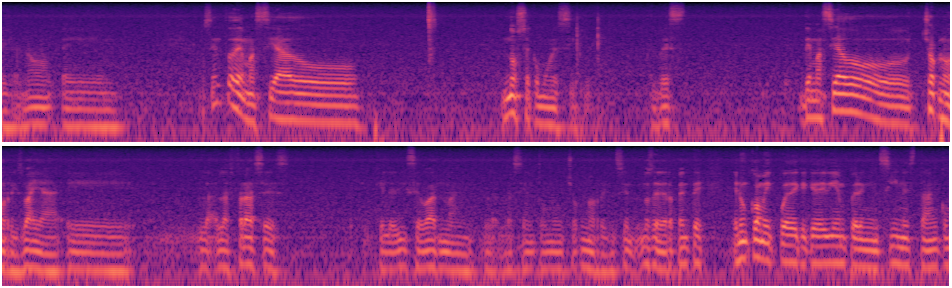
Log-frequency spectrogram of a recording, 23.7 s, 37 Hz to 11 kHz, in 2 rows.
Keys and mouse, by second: 1.6 middle click, 2.7-4.4 drag, 4.5 click, 5.7 middle click, 6.4 middle click, 7.3 d, 9.0 click, 9.9 click, 11.0-12.3 drag, 13.2 click, 13.5-15.8 middle drag, 17.7 click, 19.6-23.6 drag.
